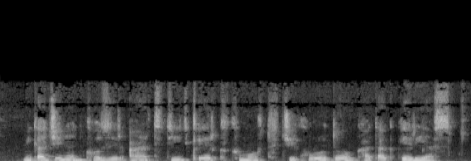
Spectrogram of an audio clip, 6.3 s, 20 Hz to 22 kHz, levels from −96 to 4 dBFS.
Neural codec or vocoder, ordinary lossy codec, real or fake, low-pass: none; MP3, 64 kbps; real; 10.8 kHz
